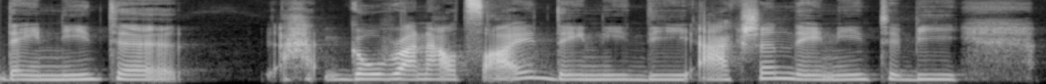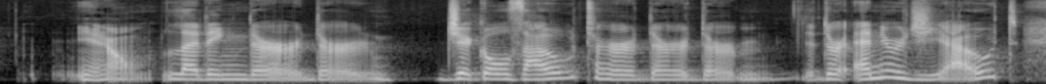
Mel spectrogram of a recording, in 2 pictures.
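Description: At a fairly slow pace, a woman with a plain, everyday voice speaks at a medium pitch with fairly even intonation. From French Canada. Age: 40s. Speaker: mother and part-time realtor. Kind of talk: casual chat.

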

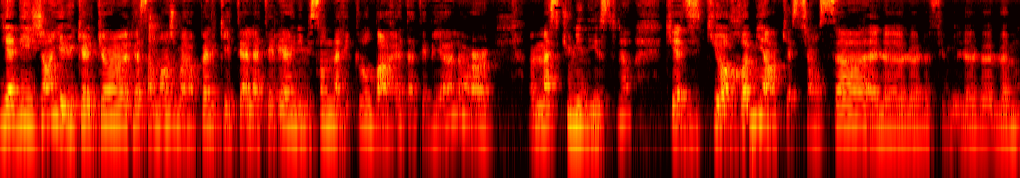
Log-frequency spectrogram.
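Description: A woman's fairly low, somewhat breathy voice at a fairly quick pace. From Quebec, Montreal (arrived age 10 from Lebanon). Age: 40s. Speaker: politician. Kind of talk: interview.

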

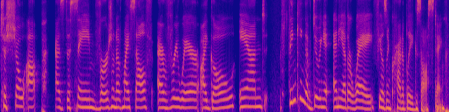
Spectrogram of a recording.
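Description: A woman talks at a moderate pace in a normal speaking voice. Her pitch is fairly high, with ordinary variation. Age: 40s. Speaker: relationship coach. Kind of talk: interview.

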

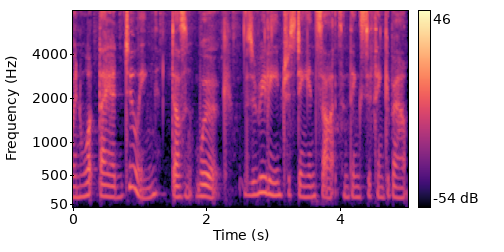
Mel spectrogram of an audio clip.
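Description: In an Australian accent, a woman talks at a moderate pace with a fairly low pitch and ordinary pitch variation. Her tone is dark and mellow, and the recording is very clean with a silent background. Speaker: podcast host. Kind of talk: podcast intro narration; interview.

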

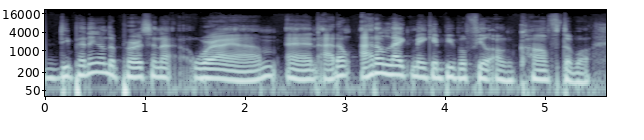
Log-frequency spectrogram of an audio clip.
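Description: A man's medium pitch in a Caribbean accent. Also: very clean recording, silent background. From US Virgin Islands, Dominican family. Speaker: podcast co-host. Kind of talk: casual chat.

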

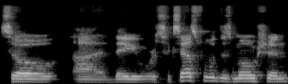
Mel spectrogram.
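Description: Here a man speaks at medium pitch in a bright, sharp tone. His pace is fairly slow. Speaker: defendant restaurant owner.

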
